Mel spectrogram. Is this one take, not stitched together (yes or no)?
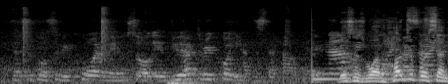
no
